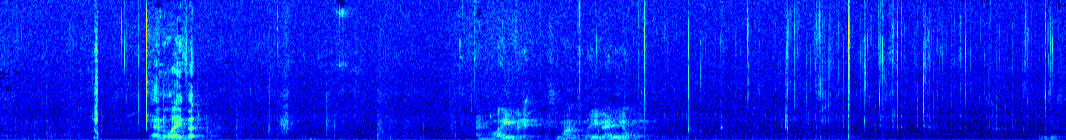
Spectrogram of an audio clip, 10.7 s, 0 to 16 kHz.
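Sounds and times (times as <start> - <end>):
speech: 1.5 - 2.2, 4.9 - 6.5
dog crunching and gnawing a cooked bone: 4.6 - 10.6
cooked bone cracking and snapping: 5.8 - 10.6.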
